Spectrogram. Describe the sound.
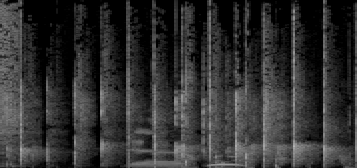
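A burst of audience applause: sharp, irregular hand claps, fairly loud, with voices calling out and talking over the middle of the clapping.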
